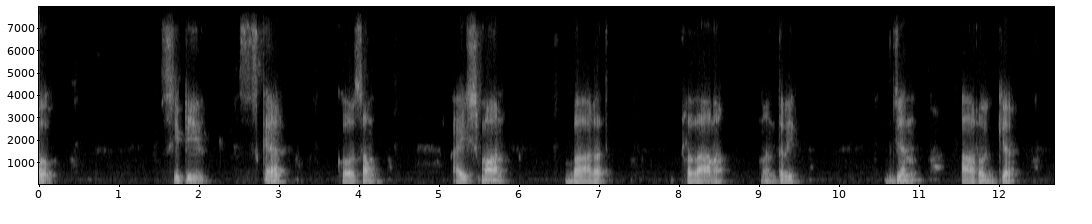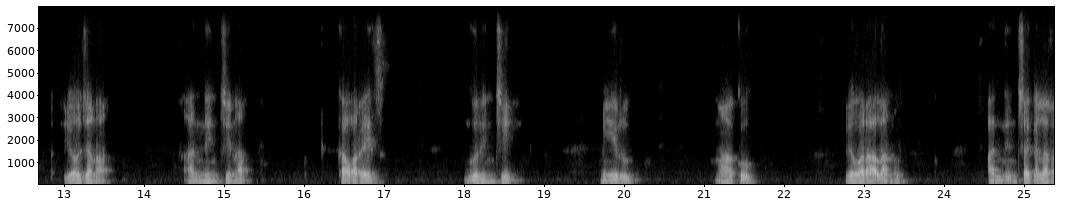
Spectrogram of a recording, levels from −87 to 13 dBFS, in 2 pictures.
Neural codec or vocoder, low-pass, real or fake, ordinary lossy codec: vocoder, 22.05 kHz, 80 mel bands, HiFi-GAN; 7.2 kHz; fake; Opus, 16 kbps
